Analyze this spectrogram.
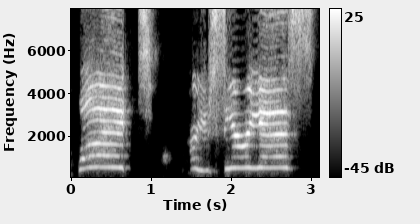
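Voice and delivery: high, slow stretched-out "are you serious"; hammed-up astonishment, way up high; mock disbelief. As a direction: play up fake shock for the audience. Mock disbelief at normal offer.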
